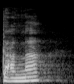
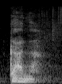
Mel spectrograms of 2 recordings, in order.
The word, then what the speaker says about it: Kana: Je que je suis bass et mon nom se prononce Kana et non Kanaa.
